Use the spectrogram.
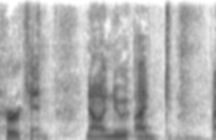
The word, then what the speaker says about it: Hurricane: going to look at this area here called hurricane now i knew i i know it says hurricane but it's pronounced hurricane just so you know uh this is gonna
